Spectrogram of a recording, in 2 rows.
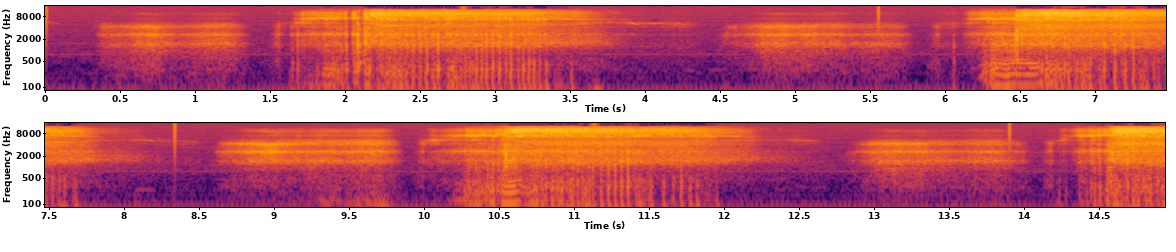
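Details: Real-time snoring in sleep, recorded with a new microphone: loud, rattling snores on each breath in, about 14 breaths a minute, with quieter breaths out between them.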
